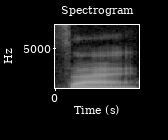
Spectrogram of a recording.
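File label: "zai" Mandarin Chinese pinyin voice, fourth tone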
